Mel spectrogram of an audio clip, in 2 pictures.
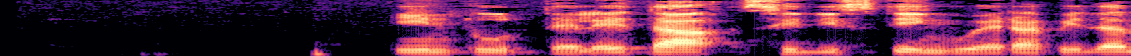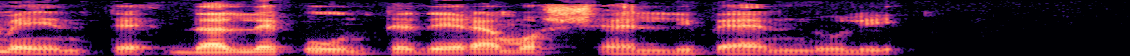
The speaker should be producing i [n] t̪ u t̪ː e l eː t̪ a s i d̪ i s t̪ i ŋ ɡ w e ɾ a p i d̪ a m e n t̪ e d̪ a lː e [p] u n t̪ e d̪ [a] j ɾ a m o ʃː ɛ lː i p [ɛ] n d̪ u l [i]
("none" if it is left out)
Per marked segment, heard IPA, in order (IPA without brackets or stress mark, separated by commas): n, p, e, ɛ, i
